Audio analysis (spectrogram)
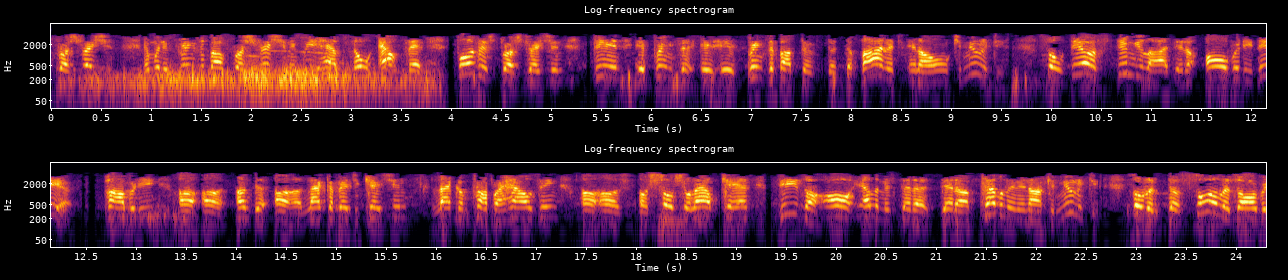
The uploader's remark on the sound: We sincerely apologize for the audio quality of this podcast episode.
